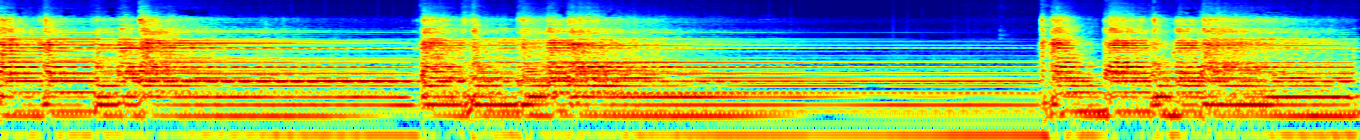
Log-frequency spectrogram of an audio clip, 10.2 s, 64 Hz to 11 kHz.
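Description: Heavily distorted electric guitar chords through an AB763 tube amp with R boost preamp distortion ring out loud and sustained, struck three times with long decaying tails between strums.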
